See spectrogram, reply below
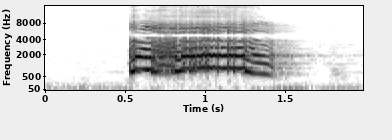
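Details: Junglefowl giving one harmonic crow of about a second, a rough, ringing phrase that holds steady and then fades, with no other sounds around it.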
